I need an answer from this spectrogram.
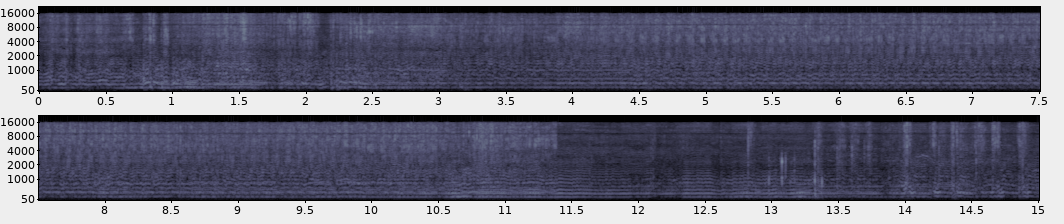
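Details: Drone fly hoverfly buzzing steadily for a long stretch, a constant low-pitched hum with a hissy overlay, briefly softening and then resuming near the end.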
